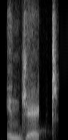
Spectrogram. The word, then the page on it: inject: Indian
